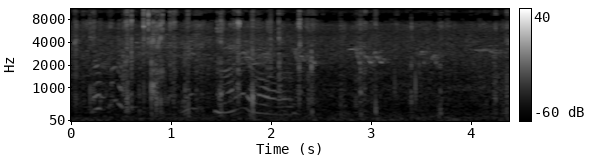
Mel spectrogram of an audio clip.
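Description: Horse walking on a dirt paddock, its hooves clip-clopping in a slow, uneven walking rhythm, with soft voices talking over it in the first half.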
